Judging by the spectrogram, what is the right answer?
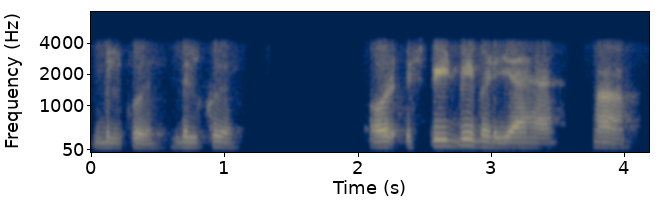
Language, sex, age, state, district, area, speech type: Hindi, male, 60+, Madhya Pradesh, Bhopal, urban, conversation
